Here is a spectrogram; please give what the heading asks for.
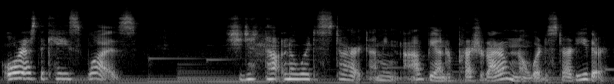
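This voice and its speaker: A woman reading a story aloud in an expressive manner, breaking into casual, exasperated reactions to the characters. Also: on the high side, normal speed, soft background music, poor audio. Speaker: fan fiction reader.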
